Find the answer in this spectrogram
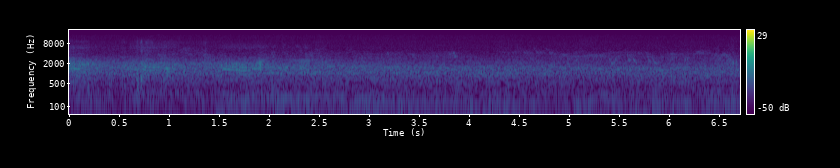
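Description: Steady distant rumble and low hum of an approaching electric-hauled container freight train, with a few short bird calls in the first two seconds.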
